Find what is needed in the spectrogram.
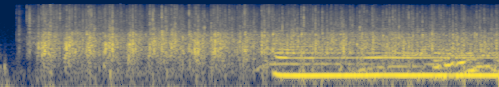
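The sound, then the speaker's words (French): Theatre audience applauding in a dense, continuous clatter of clapping from the stalls after a dramatic verse speech, loud and sustained throughout, with a steady low sustained tone entering partway and holding under the applause. “Le parterre applaudit.”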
